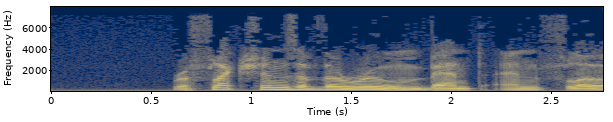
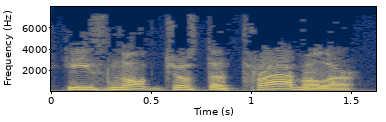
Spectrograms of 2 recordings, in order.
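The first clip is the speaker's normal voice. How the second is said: angry shout; 8 semitones higher, 3 dB louder than usual. A narrator's reading. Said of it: "Kara screamed in rage".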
